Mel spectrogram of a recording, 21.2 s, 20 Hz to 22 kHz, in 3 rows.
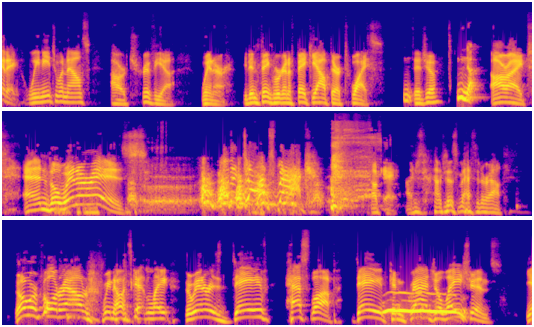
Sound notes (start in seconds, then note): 9.5 dogs barking; 11.8 both laugh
